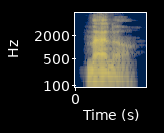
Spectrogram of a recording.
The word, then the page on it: manor: Australian English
